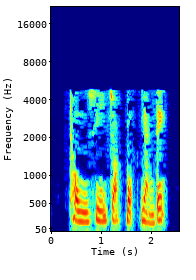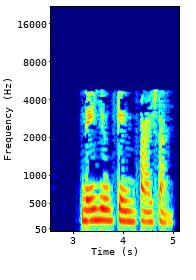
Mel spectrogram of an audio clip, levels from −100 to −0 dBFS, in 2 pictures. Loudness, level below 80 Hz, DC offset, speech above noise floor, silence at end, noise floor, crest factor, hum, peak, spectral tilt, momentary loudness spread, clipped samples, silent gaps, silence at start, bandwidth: -17 LUFS; -54 dBFS; under 0.1%; 72 dB; 0.15 s; -88 dBFS; 16 dB; none; -2 dBFS; -8.5 dB/octave; 10 LU; under 0.1%; none; 0.4 s; 5 kHz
